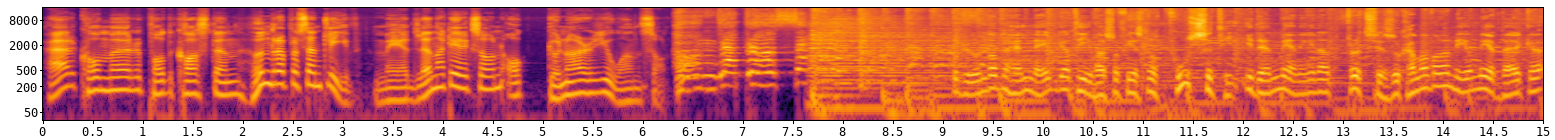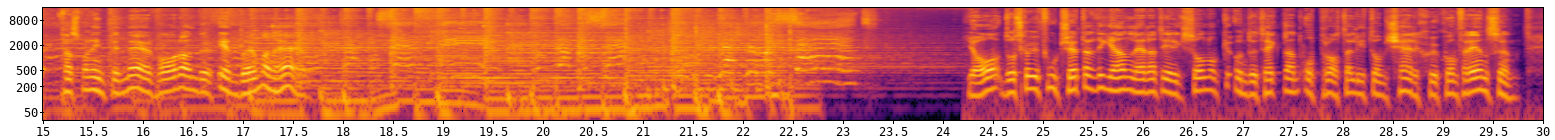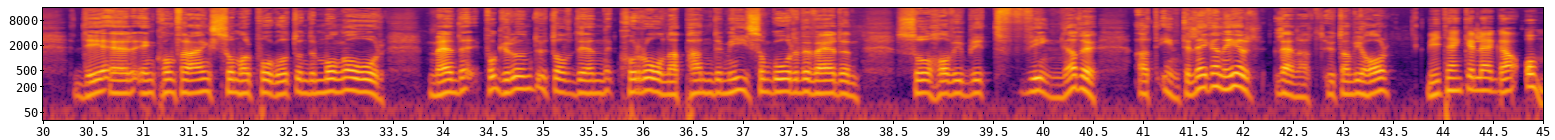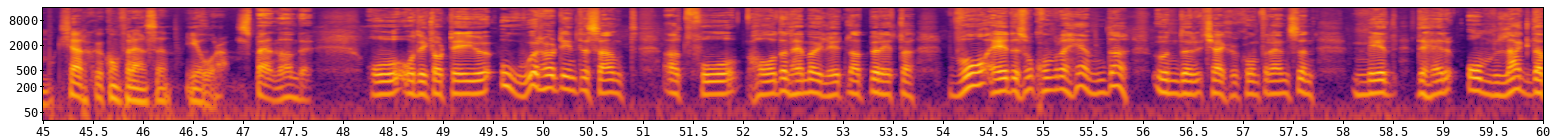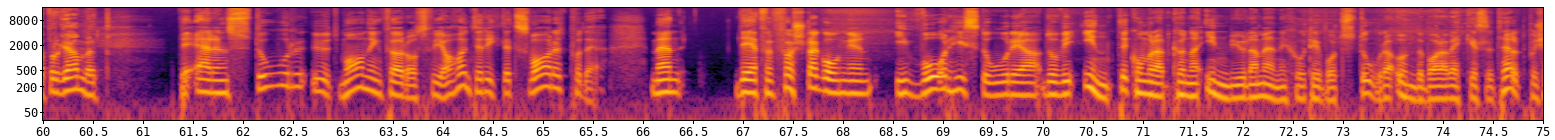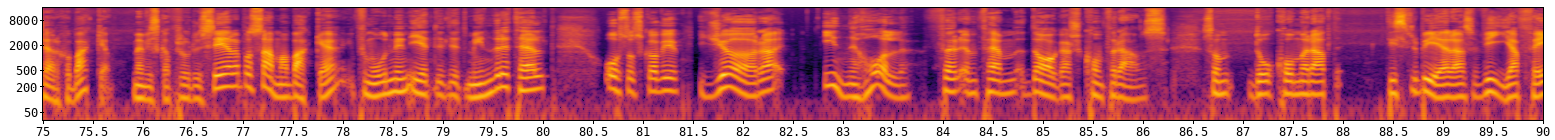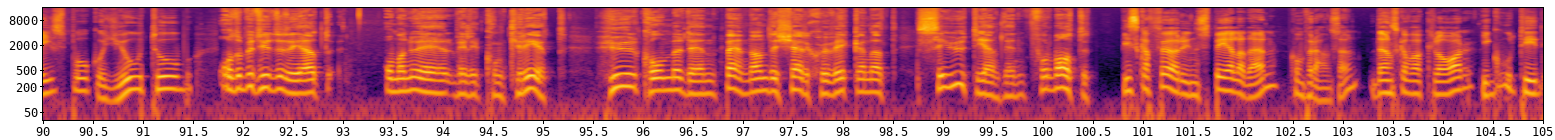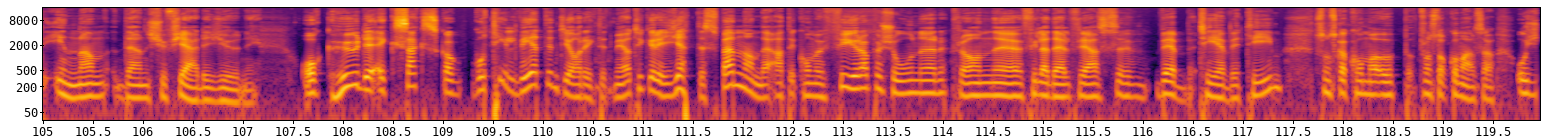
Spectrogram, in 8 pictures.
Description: Samtalet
